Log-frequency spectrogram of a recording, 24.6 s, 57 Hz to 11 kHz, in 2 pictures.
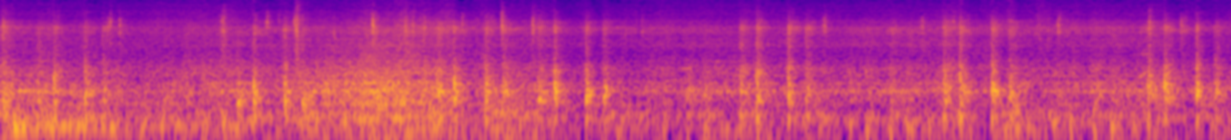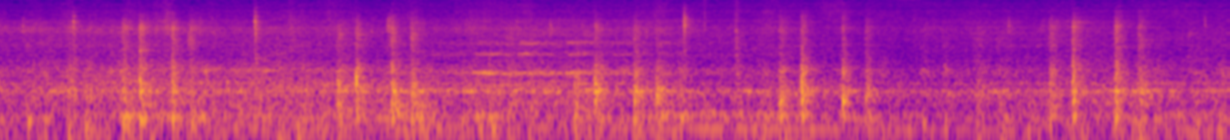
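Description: Toyohashi Railway 1800 series electric train running, heard at the gangway between two cars. A steady rumble carries many irregular clacks and knocks from the wheels over rail joints and from the checker-plate gangway floor plates shifting against each other.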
